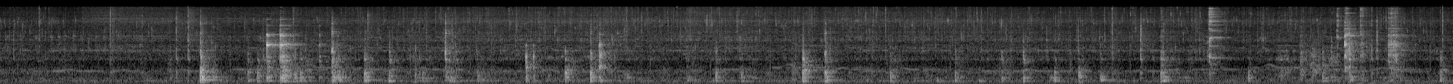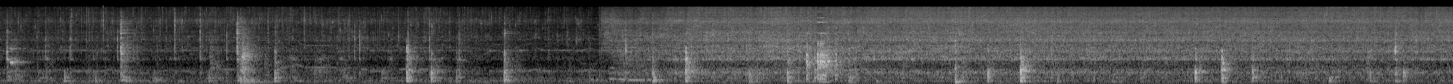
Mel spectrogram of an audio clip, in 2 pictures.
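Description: Sliced onions frying in oil in a non-stick pot, a steady sizzle with the clicks and knocks of a plastic spatula stirring and scraping against the pot. A little past two-thirds of the way in the sizzle suddenly gets louder, as strips of raw chicken breast go into the hot pot.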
